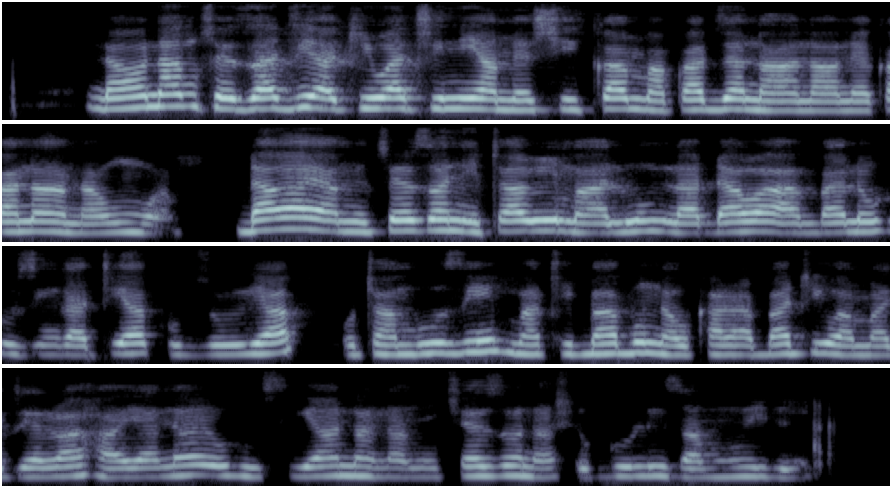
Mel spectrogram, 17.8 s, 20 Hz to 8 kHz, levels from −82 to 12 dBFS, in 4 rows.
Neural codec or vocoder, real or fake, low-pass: autoencoder, 48 kHz, 32 numbers a frame, DAC-VAE, trained on Japanese speech; fake; 7.2 kHz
